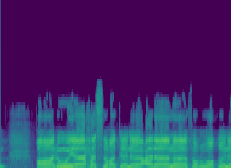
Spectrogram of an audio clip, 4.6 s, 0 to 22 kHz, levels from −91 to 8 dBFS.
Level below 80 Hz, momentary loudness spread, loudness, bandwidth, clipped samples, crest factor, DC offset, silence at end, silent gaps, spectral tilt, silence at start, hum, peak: -66 dBFS; 9 LU; -20 LUFS; 12 kHz; under 0.1%; 14 dB; under 0.1%; 0 s; none; -3 dB/octave; 0 s; none; -8 dBFS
